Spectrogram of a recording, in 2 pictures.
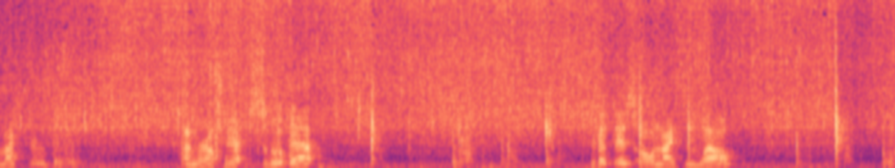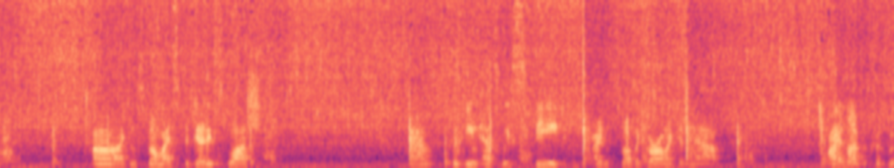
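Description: A wooden spoon scrapes and stirs in a pan.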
